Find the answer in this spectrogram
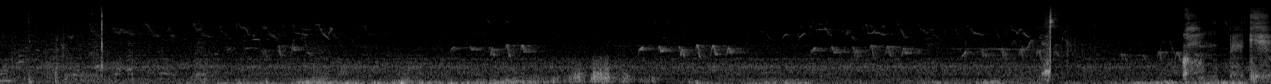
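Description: Birds chirping in short repeated series in the background, then a 5-wood striking a golf ball from the fairway with a single sharp hit a little before the end, a solidly struck shot.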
